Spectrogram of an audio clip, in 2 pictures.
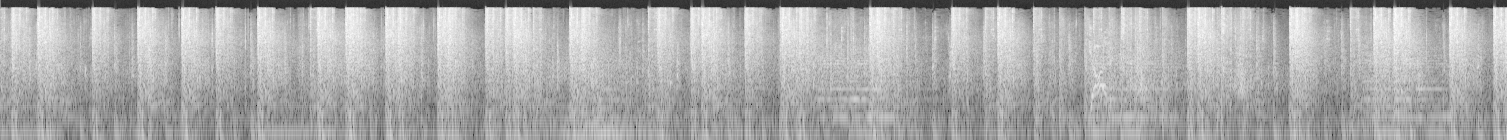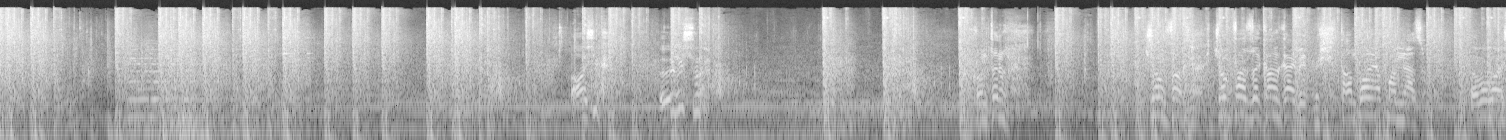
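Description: Sustained automatic rifle fire, many shots in quick succession, over a dramatic music score that grows louder about halfway through.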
